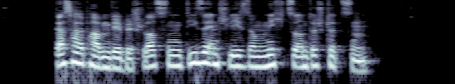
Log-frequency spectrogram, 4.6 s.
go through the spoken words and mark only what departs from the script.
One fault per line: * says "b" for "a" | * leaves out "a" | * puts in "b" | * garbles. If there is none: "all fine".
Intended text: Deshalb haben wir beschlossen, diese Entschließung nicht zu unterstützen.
all fine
